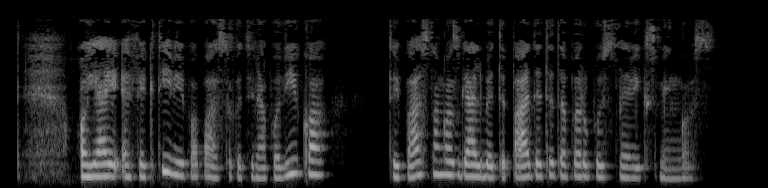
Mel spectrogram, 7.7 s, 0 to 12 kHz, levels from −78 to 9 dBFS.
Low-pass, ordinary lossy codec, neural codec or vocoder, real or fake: 10.8 kHz; MP3, 32 kbps; none; real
